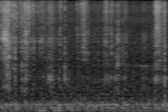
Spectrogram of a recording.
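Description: Scissors and paper being handled while excess paper is trimmed off: a short sharp snip right at the start, then faint rustling, over a steady low hum.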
